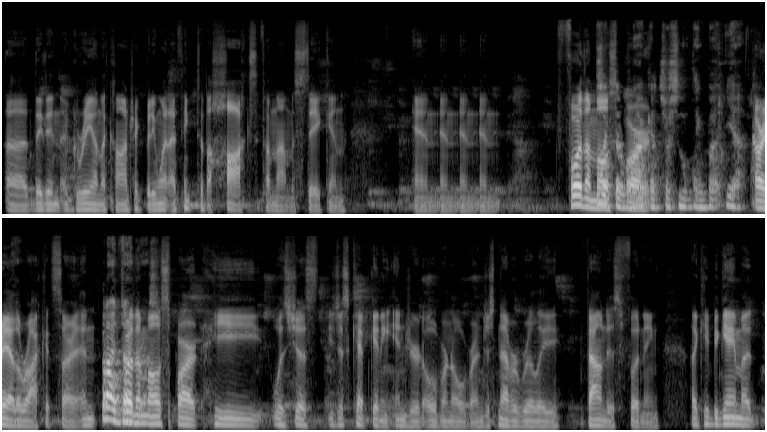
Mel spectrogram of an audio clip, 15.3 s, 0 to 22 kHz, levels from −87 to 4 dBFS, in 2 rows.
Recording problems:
voice in the background; faint; throughout; 25 dB below the speech
audio stuttering; at 4 s

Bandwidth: 15 kHz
